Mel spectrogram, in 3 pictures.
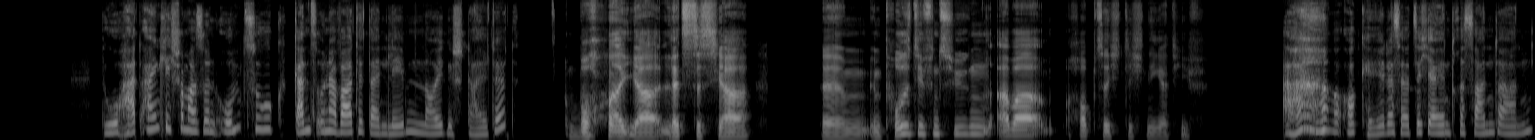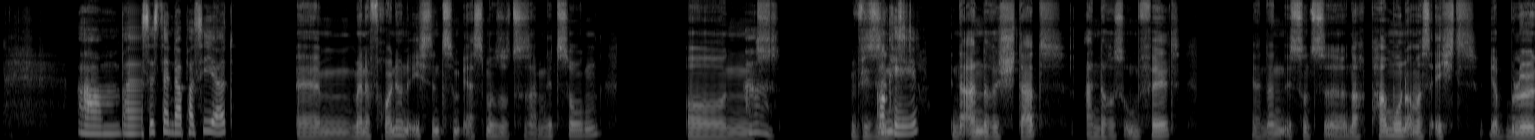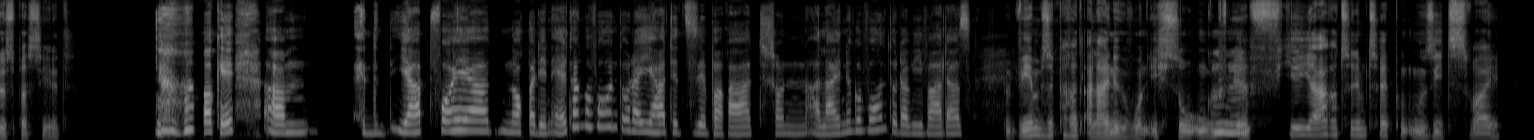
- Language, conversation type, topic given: German, podcast, Wann hat ein Umzug dein Leben unerwartet verändert?
- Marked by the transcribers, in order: laughing while speaking: "Boah, ja"; laughing while speaking: "Ah, okay"; chuckle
